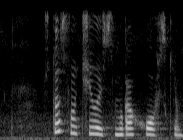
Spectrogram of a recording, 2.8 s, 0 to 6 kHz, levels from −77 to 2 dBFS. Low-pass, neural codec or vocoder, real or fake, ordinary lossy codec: 5.4 kHz; none; real; none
